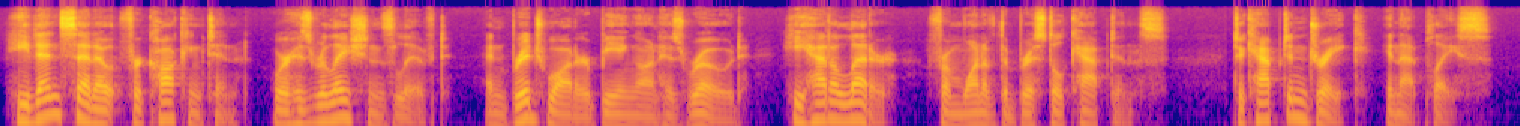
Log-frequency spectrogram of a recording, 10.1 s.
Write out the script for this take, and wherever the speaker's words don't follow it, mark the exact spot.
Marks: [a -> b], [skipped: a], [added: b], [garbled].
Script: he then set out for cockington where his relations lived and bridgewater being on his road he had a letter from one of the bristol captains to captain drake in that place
he then set out for cockington where his relations lived and bridgewater being on his road he had a letter from one of the bristol captains to captain drake in that place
